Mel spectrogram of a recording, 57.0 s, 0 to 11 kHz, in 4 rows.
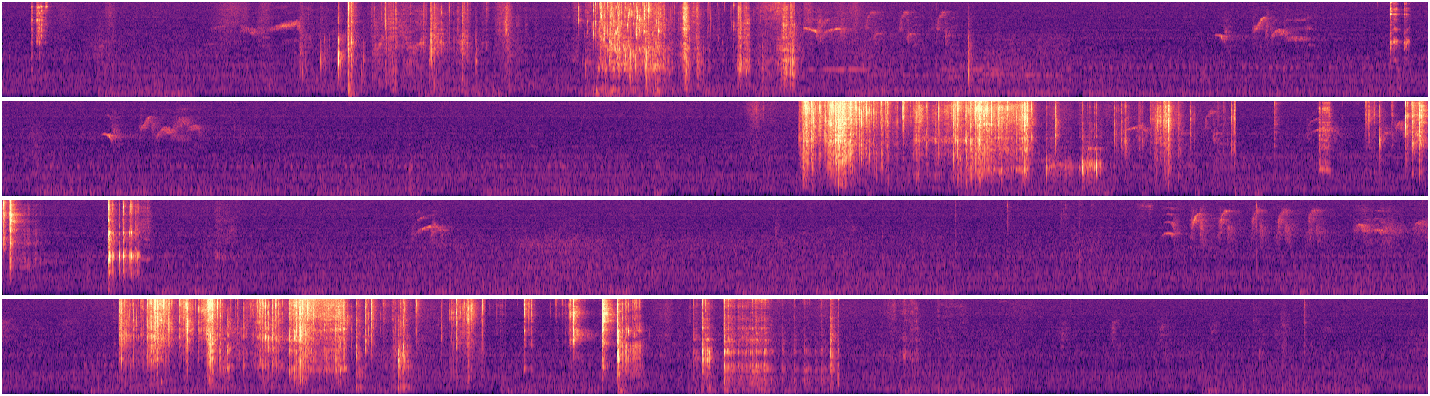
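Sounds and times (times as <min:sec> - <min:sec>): handling clicks and knocks: 0:03.0 - 0:05.1
plastic wrapper crinkling and tearing: 0:03.0 - 0:05.2, 0:05.8 - 0:08.0, 0:22.2 - 0:26.6, 0:27.4 - 0:28.8, 0:44.0 - 0:48.9.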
